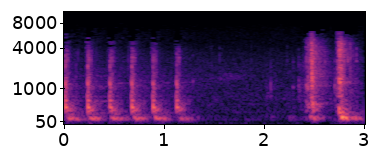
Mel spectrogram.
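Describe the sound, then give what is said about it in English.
A quick run of six knocks raps on a wooden chamber door, fairly loud, then after a short quiet pause two more heavier knocks follow. No one speaks. “The knocking that came upon my chamber door could have been the raven.”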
